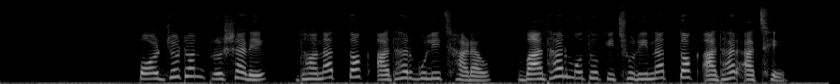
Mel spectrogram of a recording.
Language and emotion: Bengali, neutral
